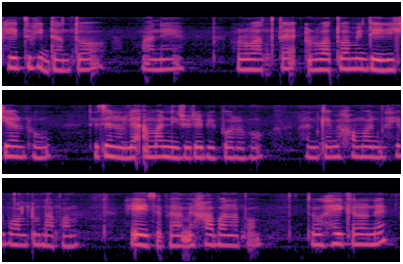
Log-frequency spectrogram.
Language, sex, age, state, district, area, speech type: Assamese, female, 18-30, Assam, Darrang, rural, spontaneous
